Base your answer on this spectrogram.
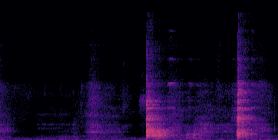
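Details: A few sharp metallic clinks and knocks sound over a quiet room hiss, with no clear animal voice.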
